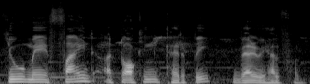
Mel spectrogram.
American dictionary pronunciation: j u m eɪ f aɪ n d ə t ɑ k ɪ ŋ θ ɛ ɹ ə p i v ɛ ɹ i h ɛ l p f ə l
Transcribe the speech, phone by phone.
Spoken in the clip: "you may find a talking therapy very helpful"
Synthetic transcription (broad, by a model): j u m eɪ f aɪ n d ə t ɑ k ɪ ŋ t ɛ ɹ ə p i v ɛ ɹ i h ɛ l p f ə l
